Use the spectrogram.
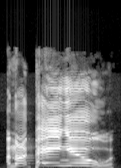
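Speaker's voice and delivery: very high, loud, slow indignant shriek; shrieked refusal. Acted. Asked for money by the priest, shrieking a refusal.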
